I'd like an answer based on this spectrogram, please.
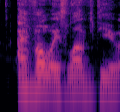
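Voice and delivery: ordinary talk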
